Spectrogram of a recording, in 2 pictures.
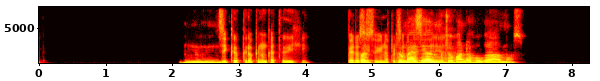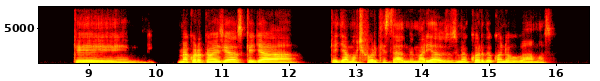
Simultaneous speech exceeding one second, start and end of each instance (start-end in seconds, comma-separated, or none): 4.8-6.4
